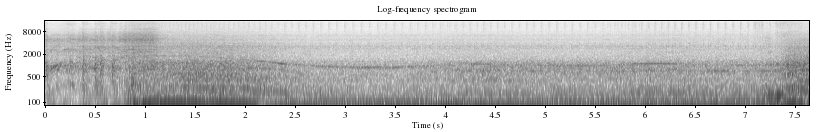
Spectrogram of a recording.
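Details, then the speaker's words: 1989 BMW 325i E30 petrol six after timing belt job and fixing the rough idle (reconnecting the pulse sensor wire at the distributor): cranks briefly, catches, settles into a steady even idle. "now so you tell this thing runs a whole heck of a lot better than it did before"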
